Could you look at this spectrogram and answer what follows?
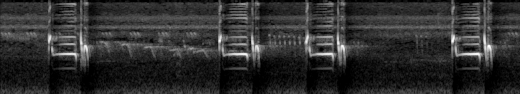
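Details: Bar-winged prinia in full song, offered as a master and lure recording for prinias: four loud, bright, doubled chip phrases spaced one to two seconds apart, with soft twittering between and a constant high hum.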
